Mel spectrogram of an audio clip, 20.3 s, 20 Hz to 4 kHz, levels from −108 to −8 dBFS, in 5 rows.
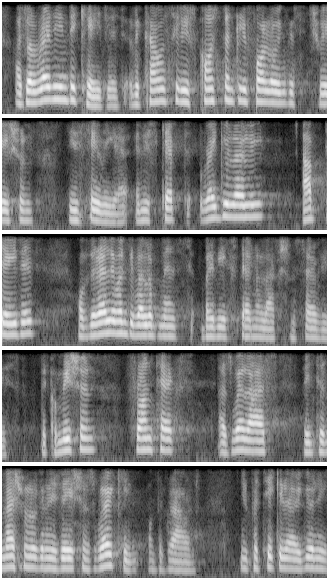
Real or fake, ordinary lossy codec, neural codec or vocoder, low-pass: fake; none; codec, 16 kHz, 4 kbps, FreqCodec, smaller model; 3.6 kHz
